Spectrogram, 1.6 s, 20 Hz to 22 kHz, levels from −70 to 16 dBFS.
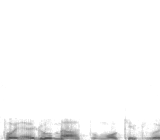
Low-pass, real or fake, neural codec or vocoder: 9.9 kHz; real; none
